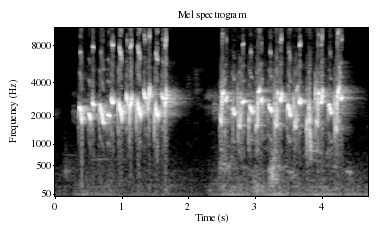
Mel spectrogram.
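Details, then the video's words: Yellow-vented bulbul in 'garuda' style song, used as a lure so other bulbuls quickly start singing. Two long phrases of rapid, bubbly, warbling notes are separated by a short gap, with a faint low rumble under the second. "SUARA trucukan gacor garuda pancingan trucukan agar cepat gacor ropel garuda langsung nyaut"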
